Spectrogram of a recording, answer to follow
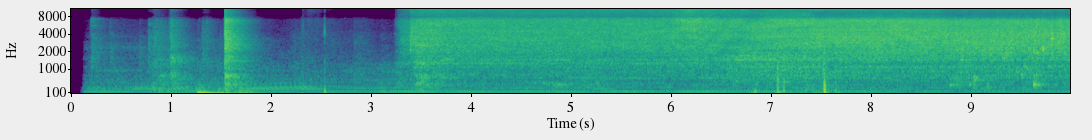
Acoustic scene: restroom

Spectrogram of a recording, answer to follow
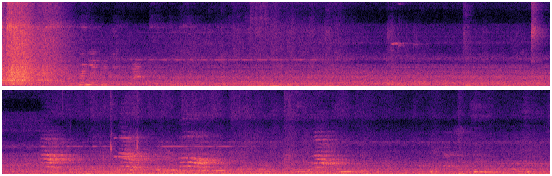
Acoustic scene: elevator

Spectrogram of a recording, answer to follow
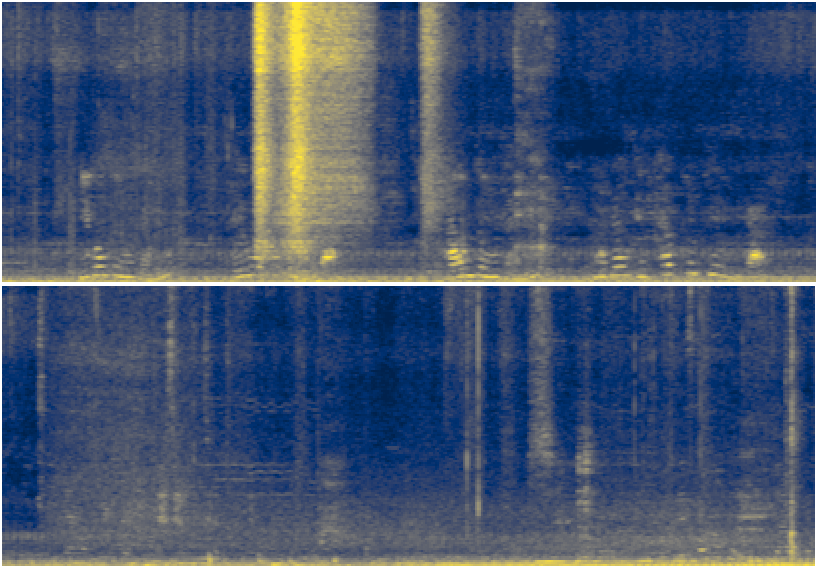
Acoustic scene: bus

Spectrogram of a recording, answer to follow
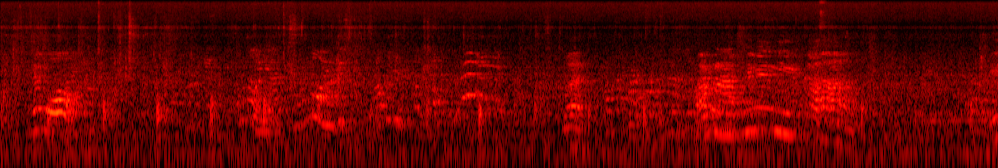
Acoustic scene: residential area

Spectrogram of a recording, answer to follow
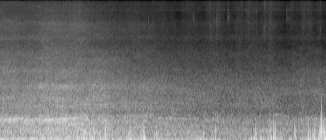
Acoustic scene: residential area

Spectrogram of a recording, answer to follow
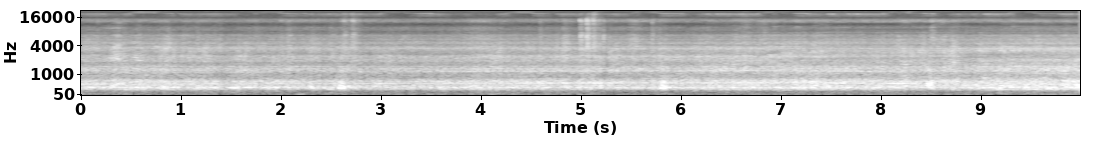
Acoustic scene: bus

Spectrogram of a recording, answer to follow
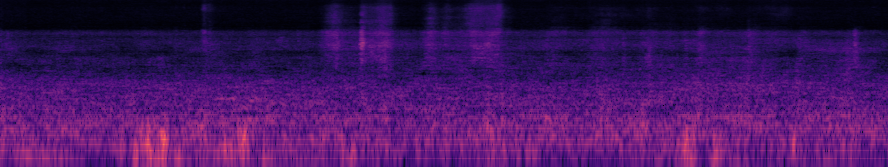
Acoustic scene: park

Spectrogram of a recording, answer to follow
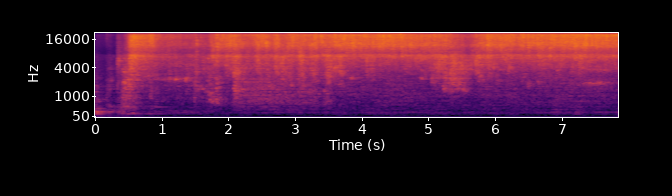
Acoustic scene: restroom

